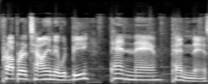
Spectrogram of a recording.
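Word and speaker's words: penne: pronounce uh we said pen in uh in English American English but in proper Italian it would be pen pen so you you you double pronounce the consonant yes what about fuini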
